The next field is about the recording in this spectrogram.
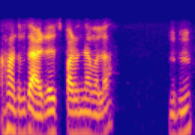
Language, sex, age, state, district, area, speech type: Marathi, male, 30-45, Maharashtra, Yavatmal, urban, conversation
